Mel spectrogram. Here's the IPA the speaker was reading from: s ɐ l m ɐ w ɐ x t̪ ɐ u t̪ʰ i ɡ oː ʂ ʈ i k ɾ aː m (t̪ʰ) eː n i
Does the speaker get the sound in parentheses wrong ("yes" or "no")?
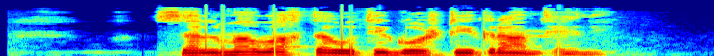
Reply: no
